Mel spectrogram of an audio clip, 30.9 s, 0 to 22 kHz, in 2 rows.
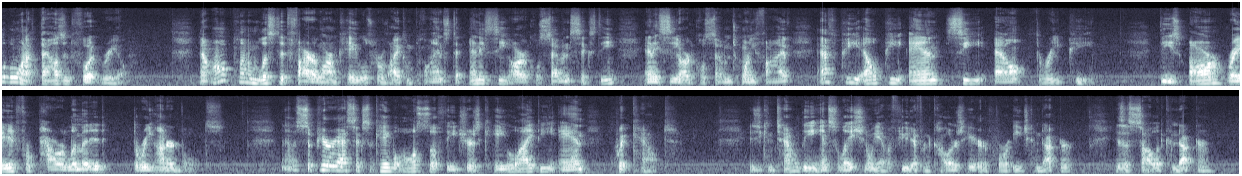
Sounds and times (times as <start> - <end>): Speech: 0.0 - 1.7, 2.4 - 13.7, 14.4 - 18.3, 19.0 - 24.0, 24.8 - 30.7.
